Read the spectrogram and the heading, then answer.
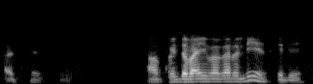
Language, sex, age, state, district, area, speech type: Urdu, male, 18-30, Delhi, South Delhi, urban, conversation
